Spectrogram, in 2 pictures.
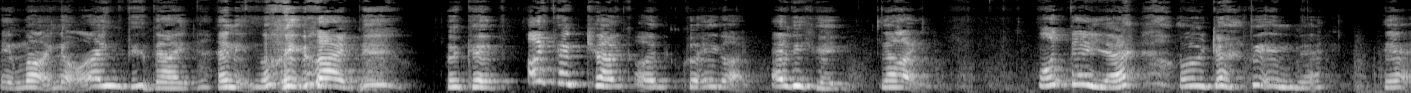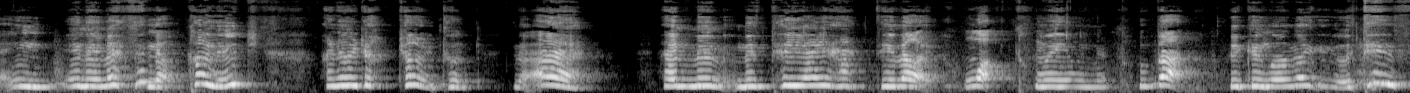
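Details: Female speaker with cerebral palsy, talking while feeding herself with a Neater Eater eating aid; dysarthria (cerebral palsy), inferred from her condition rather than stated.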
